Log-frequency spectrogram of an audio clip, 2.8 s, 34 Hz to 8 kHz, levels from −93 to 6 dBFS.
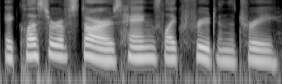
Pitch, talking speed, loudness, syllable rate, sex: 180 Hz, 210 wpm, -18 LUFS, 4.1 syllables/s, female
